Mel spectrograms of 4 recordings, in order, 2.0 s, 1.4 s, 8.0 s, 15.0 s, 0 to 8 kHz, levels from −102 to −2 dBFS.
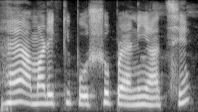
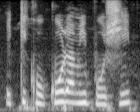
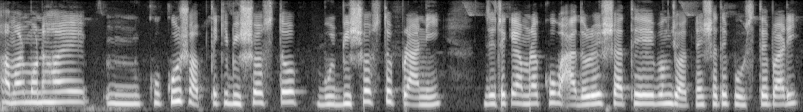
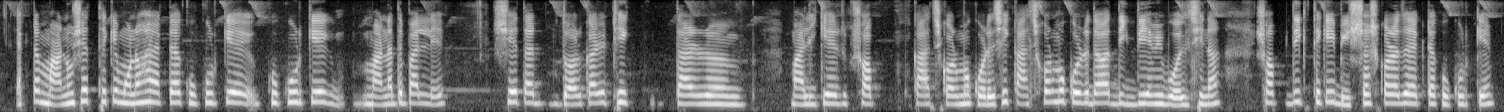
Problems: none marked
